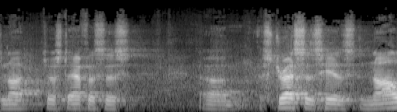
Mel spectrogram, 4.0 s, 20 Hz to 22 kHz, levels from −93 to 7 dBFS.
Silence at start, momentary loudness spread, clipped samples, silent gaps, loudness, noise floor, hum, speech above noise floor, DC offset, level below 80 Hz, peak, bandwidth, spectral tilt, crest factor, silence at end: 0 s; 17 LU; under 0.1%; none; -18 LUFS; -43 dBFS; none; 24 dB; under 0.1%; -70 dBFS; 0 dBFS; 16.5 kHz; -0.5 dB/octave; 20 dB; 0 s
